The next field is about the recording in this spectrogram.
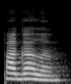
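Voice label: "пагалӧм", Komi, female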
